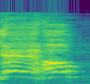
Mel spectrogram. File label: "Yeah Hoe!", Vox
